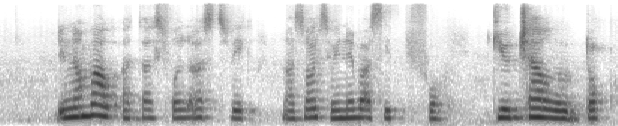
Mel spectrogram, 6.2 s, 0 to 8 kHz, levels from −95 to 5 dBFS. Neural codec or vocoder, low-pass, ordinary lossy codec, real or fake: codec, 16 kHz, 1 kbps, X-Codec, HuBERT features, trained on LibriSpeech; 7.2 kHz; none; fake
